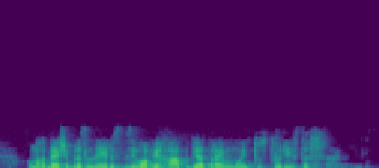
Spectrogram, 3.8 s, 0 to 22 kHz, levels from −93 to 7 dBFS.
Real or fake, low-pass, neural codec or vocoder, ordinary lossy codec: real; 5.4 kHz; none; Opus, 64 kbps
